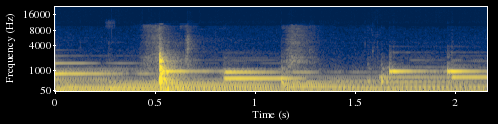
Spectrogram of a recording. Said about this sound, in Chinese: 他耐心地切得细细的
